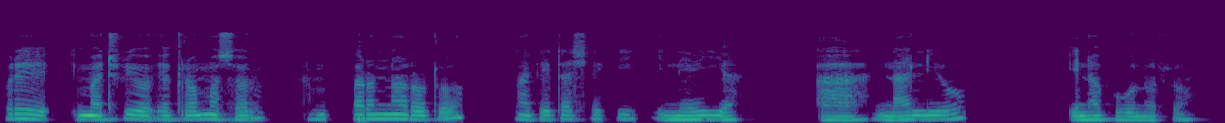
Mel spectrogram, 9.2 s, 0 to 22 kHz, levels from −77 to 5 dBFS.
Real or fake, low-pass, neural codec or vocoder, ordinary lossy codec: real; 7.2 kHz; none; MP3, 32 kbps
